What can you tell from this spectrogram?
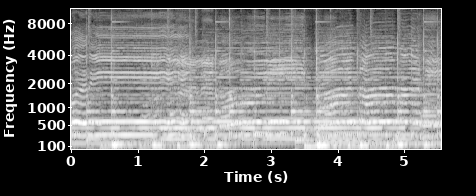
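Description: Hindustani devotional bhajan in Raag Kedar: a male voice sings the word "Maheshwari" and draws out the melodic line, over harmonium and tabla keeping the eight-beat keherva rhythm.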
